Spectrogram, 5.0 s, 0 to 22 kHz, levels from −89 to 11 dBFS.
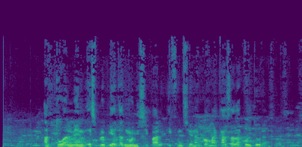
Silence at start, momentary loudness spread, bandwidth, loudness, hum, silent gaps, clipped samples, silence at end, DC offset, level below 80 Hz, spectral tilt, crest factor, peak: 0.05 s; 20 LU; 16.5 kHz; -16 LUFS; none; none; under 0.1%; 0 s; under 0.1%; -50 dBFS; -6.5 dB/octave; 16 dB; 0 dBFS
